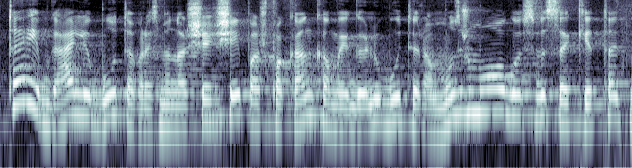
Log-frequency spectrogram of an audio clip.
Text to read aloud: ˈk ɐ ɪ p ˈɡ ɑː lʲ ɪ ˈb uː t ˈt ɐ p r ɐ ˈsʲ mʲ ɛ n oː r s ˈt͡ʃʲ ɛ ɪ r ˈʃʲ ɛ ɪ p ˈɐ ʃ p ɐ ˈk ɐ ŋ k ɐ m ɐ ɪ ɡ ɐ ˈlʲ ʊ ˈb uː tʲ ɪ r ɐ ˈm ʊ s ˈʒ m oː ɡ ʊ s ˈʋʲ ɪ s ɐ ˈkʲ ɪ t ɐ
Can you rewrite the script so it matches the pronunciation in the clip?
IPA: ˈt ɐ ɪ p ˈɡ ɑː lʲ ɪ ˈb uː t ˈt ɐ p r ɐ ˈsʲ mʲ ɛ n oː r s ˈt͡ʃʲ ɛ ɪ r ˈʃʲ ɛ ɪ p ˈɐ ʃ p ɐ ˈk ɐ ŋ k ɐ m ɐ ɪ ɡ ɐ ˈlʲ ʊ ˈb uː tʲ ɪ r ɐ ˈm ʊ s ˈʒ m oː ɡ ʊ s ˈʋʲ ɪ s ɐ ˈkʲ ɪ t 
